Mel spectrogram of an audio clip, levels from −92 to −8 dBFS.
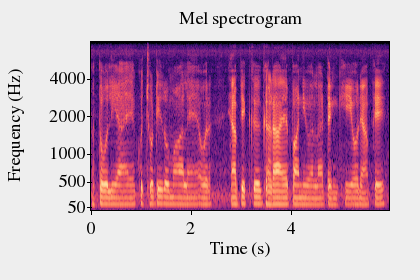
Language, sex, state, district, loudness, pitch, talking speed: Hindi, male, Uttar Pradesh, Lalitpur, -22 LUFS, 115 Hz, 200 wpm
